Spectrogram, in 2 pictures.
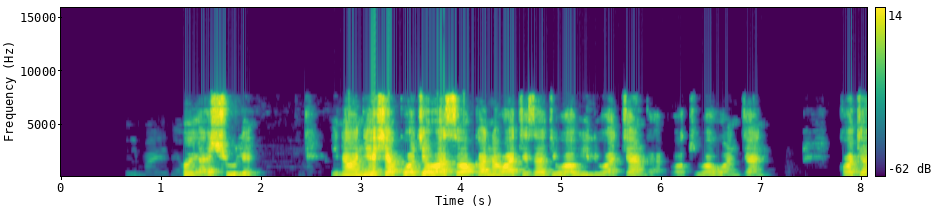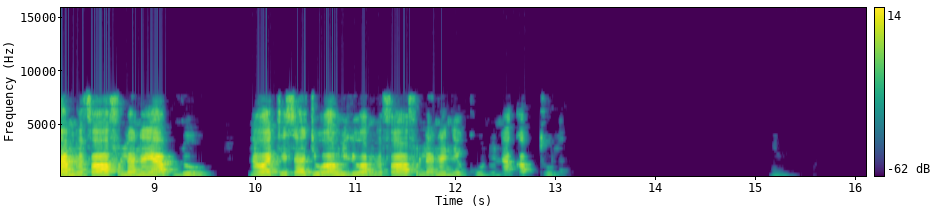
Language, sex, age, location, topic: Swahili, male, 50+, Nairobi, education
